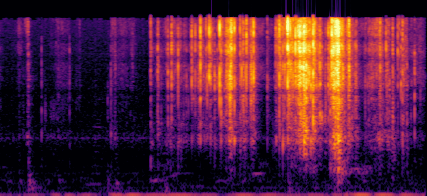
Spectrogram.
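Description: Wrapper of a Panini Contenders Football trading card pack crinkling and tearing as it is opened, building from about a second in and loudest about three seconds in.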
